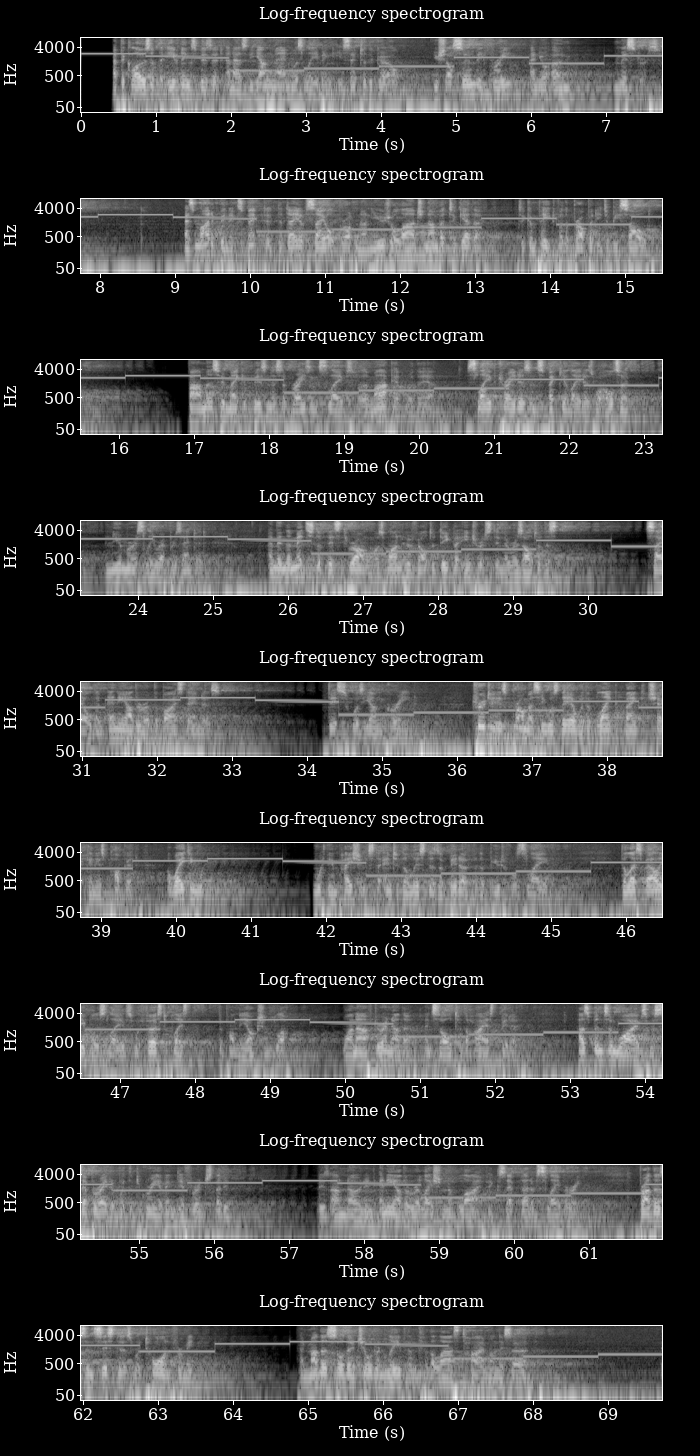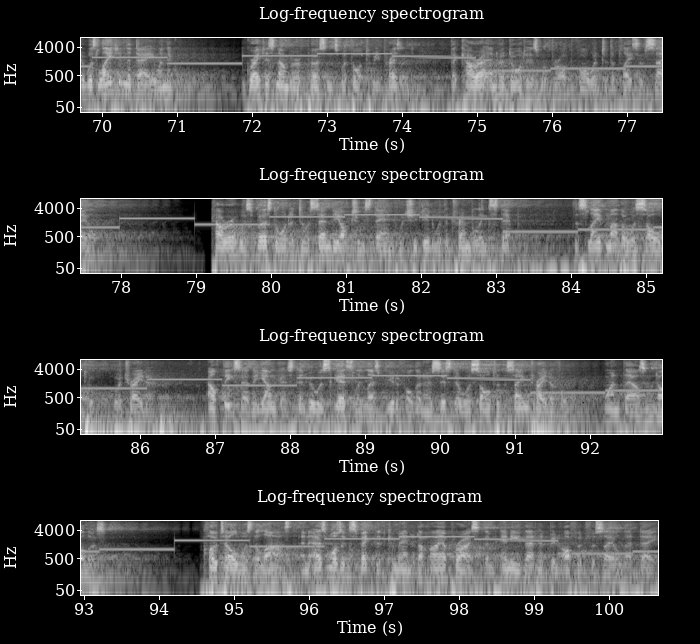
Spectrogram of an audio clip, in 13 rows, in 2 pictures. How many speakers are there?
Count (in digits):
1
